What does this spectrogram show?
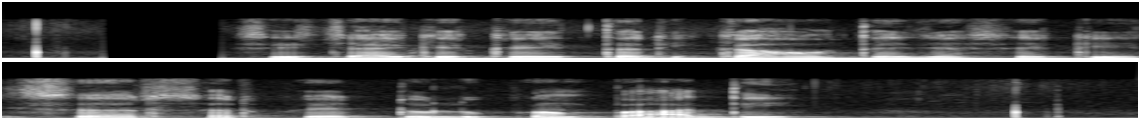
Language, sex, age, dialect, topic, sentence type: Chhattisgarhi, male, 18-24, Northern/Bhandar, agriculture, question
